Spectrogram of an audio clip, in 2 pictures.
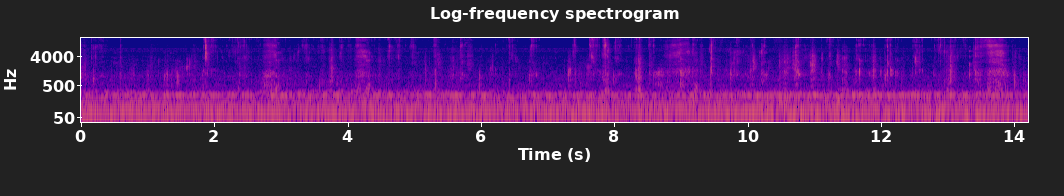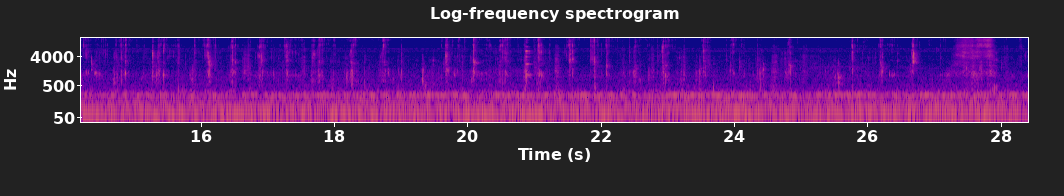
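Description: Close-up chewing and mouth sounds of a person eating rice and noodles by hand, with scattered soft clicks and crunches, over a steady low hum.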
